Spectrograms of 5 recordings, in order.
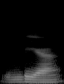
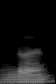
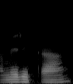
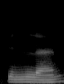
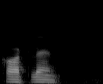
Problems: low volume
